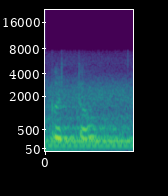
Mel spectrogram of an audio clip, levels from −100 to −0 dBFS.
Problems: constant background noise, echo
